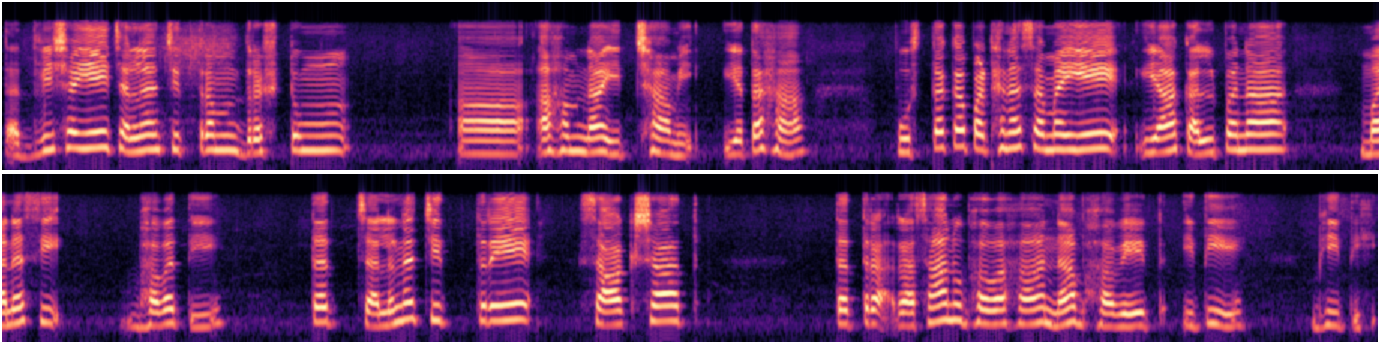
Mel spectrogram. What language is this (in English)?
Sanskrit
